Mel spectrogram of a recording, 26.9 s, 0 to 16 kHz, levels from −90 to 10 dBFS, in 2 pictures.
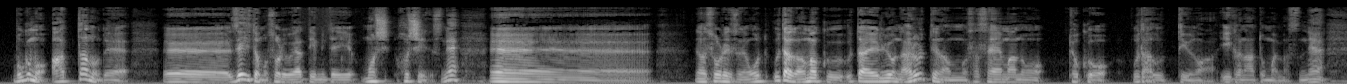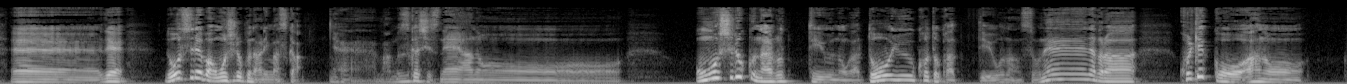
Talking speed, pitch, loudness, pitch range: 335 characters per minute, 115 Hz, -22 LUFS, 105-140 Hz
